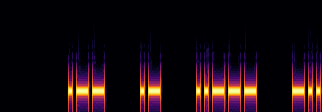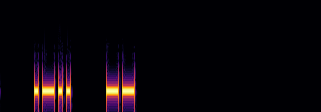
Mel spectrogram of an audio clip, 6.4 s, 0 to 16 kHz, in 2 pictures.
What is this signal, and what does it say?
Morse code, heard as a keyed tone, about 30 wpm, spaced as for 17 wpm, 700 Hz. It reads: WA2DLM
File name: Lesson 19g - Letter w - Call Signs 30wpm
